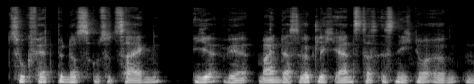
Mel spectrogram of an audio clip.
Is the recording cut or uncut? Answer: uncut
